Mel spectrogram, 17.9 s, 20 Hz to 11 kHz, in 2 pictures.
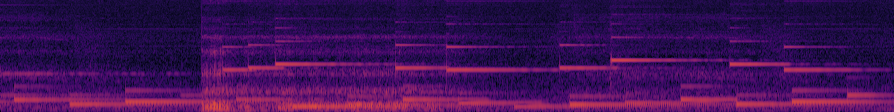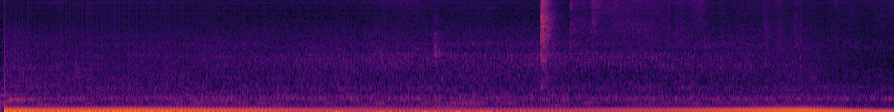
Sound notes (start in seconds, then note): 2.0 snoring; 4.8 soft music; 9.0 fan humming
